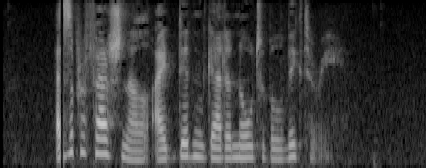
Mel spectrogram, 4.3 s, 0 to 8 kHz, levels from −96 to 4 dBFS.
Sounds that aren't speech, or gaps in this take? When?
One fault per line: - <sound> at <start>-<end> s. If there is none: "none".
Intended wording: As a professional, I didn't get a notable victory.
- dropout at 0.6-0.6 s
